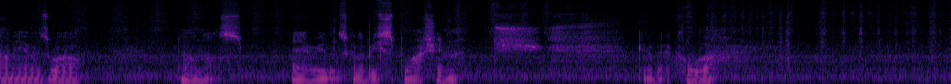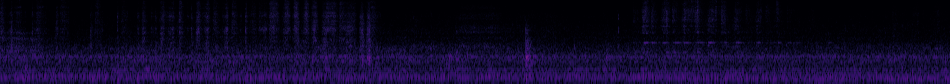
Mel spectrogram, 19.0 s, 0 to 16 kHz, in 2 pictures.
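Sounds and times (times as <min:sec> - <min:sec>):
paintbrush scratching on paper: 0:00.7 - 0:03.4, 0:07.3 - 0:13.3, 0:15.9 - 0:17.6.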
